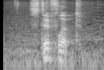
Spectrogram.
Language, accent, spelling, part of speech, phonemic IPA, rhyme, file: English, General American, stiff-lipped, adjective, /ˌstɪf ˈlɪpt/, -ɪpt, En-us-stiff-lipped.mp3
- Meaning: Maintaining a stiff upper lip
